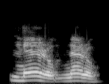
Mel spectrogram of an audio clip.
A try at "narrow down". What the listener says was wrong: If it's literal, then you want. If it's literal, you want to emphasize the second word or the final.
